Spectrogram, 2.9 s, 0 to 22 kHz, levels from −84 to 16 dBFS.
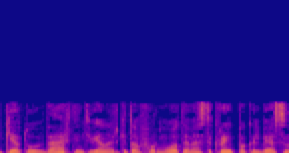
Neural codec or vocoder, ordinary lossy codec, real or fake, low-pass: none; MP3, 32 kbps; real; 7.2 kHz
